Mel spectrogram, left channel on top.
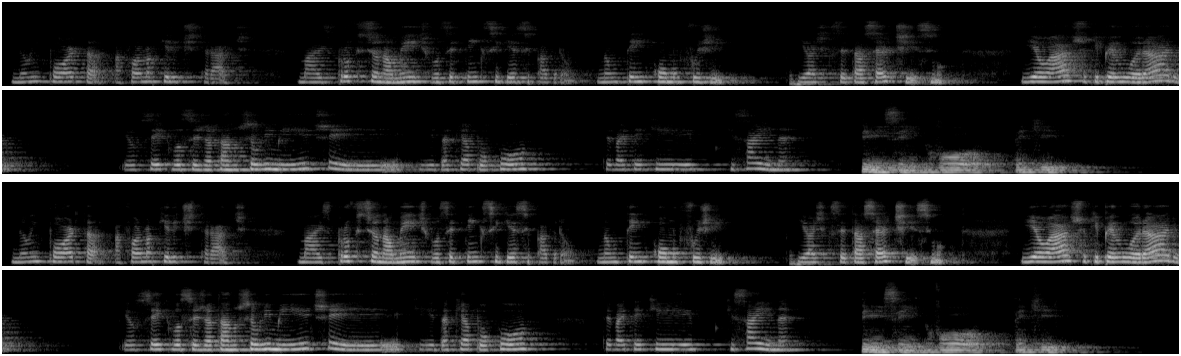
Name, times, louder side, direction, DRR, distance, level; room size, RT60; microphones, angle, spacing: voice 1, 0.1-2.4 3.0-7.2 8.0-9.4 9.8-9.9 10.2-11.8 13.0-17.1 17.8-18.7 19.0-19.7, right 3 dB, 65° right, 8 dB, 0.7 m, -28 dB
voice 2, 20.4-21.6 21.9-22.3, equal, 25° right, 0 dB, 2.7 m, -28 dB
14.5 x 7.1 x 9.9 m, 1.0 s
head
